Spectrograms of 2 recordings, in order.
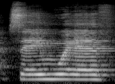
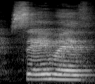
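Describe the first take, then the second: The two takes are said the same way.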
